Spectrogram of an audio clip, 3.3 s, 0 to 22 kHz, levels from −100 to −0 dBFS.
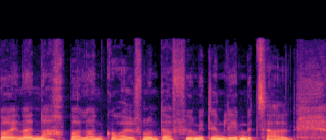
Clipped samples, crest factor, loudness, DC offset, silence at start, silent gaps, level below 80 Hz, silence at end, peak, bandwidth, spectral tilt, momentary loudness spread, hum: under 0.1%; 14 dB; -23 LUFS; under 0.1%; 0 s; none; -56 dBFS; 0 s; -8 dBFS; 16 kHz; -6.5 dB/octave; 6 LU; none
